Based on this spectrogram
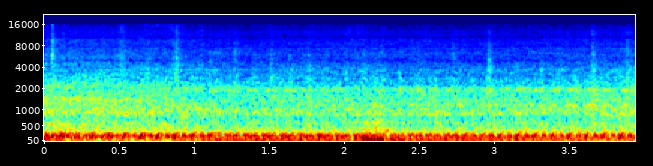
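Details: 2019 Ford Mustang GT 5.0 Coyote direct-injection V8 (S550 Gen 3) at idle: steady even idle with faint light BBQ/typewriter ticking; dealer compared with brand new car making the same noise, normal injector ticking.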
